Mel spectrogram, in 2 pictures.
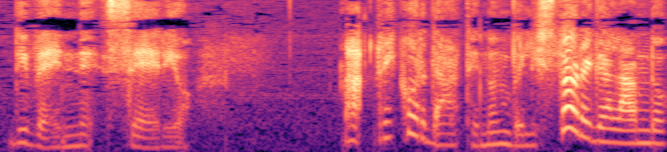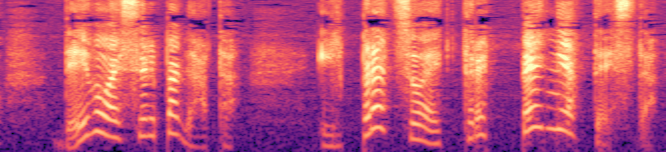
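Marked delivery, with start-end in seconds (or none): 2.1-8.3 higher crone voice turning firm; serious old Mrs Corey. Acted. Old shopkeeper reminds the children they must pay. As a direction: insist on payment firmly.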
